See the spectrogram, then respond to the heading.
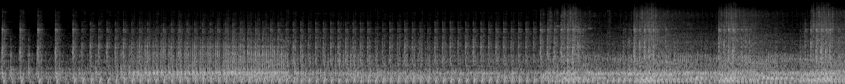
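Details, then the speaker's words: Briggs & Stratton small single-cylinder engine on a Master Cat, started after work, chugs with a steady rattly beat that firms up after a few seconds; sounds like it runs alright. "I have no idea what a Briggs & Stratton's supposed to sound like, but that sounds alright to me."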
